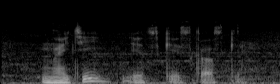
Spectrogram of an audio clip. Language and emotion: Russian, neutral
